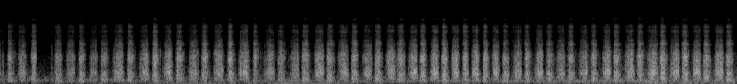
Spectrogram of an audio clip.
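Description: A ballpoint pen rubs and scratches rapid, repeated hatching strokes across a flat paper drawing sheet. The result is a steady, rhythmic series of short, dry scratches, mostly midrange with little low end.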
